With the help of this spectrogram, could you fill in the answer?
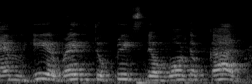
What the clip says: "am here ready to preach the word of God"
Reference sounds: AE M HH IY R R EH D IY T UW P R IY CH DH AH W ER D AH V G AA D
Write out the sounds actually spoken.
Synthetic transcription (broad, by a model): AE M HH IY R R EH D IY T UW P R IY CH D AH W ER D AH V G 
